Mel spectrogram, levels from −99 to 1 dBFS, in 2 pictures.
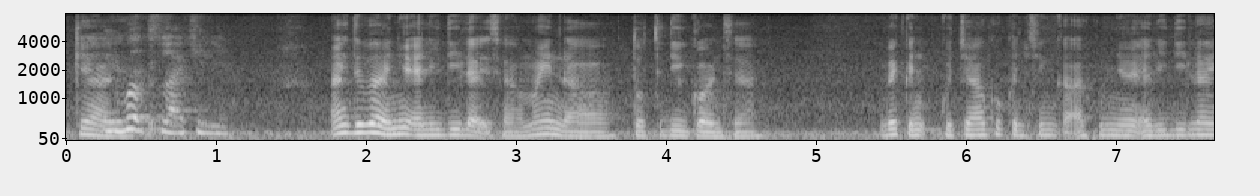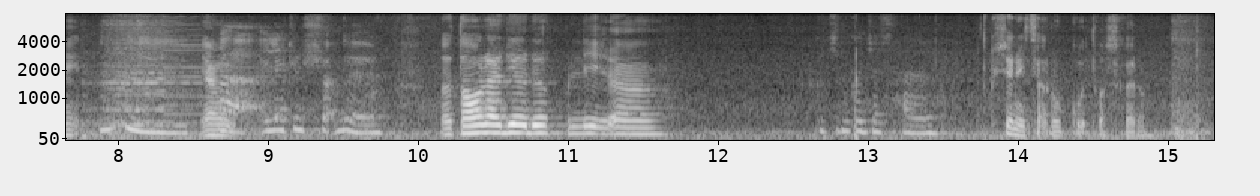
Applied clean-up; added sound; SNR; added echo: none; Screech; 13 dB; none.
